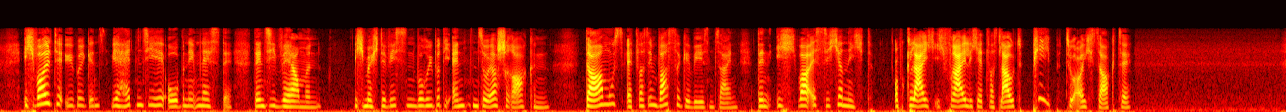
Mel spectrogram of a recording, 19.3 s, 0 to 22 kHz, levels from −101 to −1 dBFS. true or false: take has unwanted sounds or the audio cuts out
false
